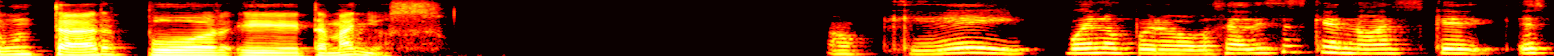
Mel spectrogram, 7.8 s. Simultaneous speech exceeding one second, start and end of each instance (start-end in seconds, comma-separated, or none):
none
